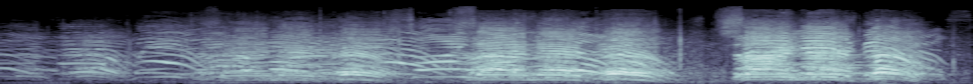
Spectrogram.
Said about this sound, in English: On Saturday, hundreds of Rockaway residents and their supporters marched down a one-mile stretch of the storm-ravaged coastline. The crowd passed street after street of flood-damaged homes, piles of garbage, and pieces of a destroyed boardwalk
